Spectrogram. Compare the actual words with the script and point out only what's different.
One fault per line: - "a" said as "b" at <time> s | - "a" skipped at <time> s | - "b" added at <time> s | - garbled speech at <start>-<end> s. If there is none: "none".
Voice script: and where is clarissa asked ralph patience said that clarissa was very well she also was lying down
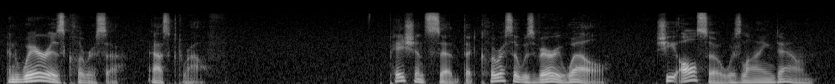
none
